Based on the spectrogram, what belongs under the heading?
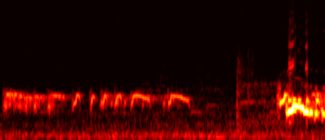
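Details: Female zebra dove giving the nutut call to attract a male: faint wavering trilled notes fading out, then a sudden loud rolling coo at the end, with low background hum.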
